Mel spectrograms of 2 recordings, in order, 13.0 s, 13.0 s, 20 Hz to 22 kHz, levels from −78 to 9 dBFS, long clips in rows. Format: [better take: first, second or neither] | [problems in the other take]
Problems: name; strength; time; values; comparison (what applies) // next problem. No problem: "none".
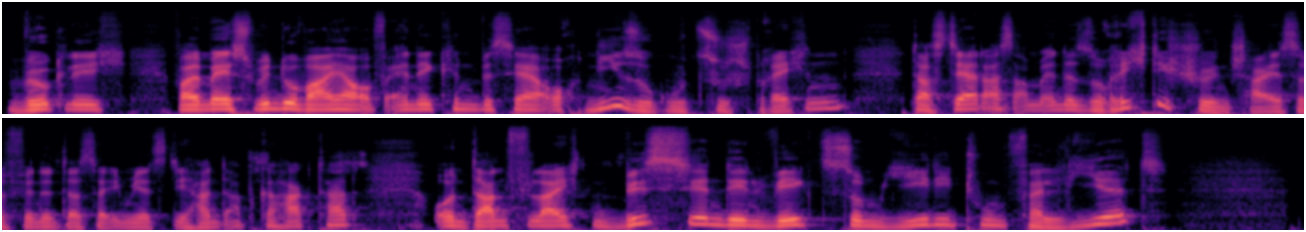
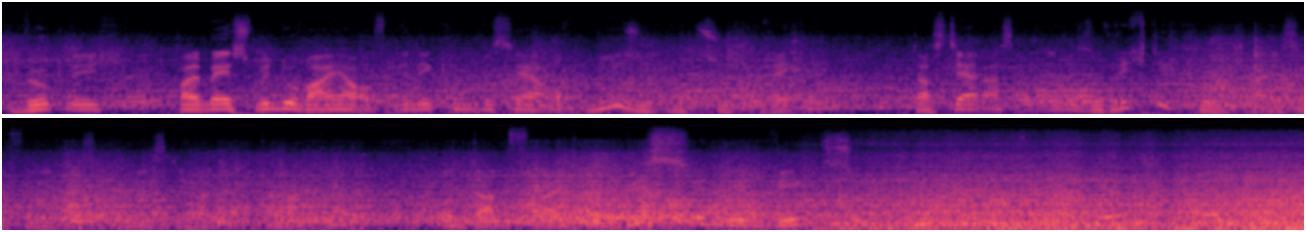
first | train or aircraft noise; very loud; throughout; 5 dB above the speech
